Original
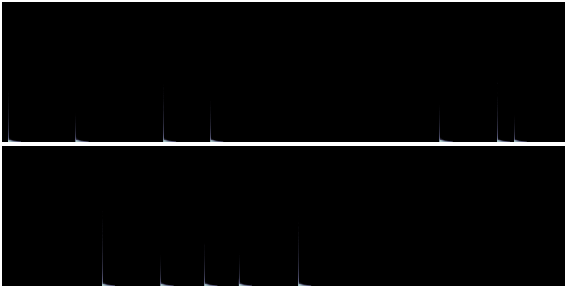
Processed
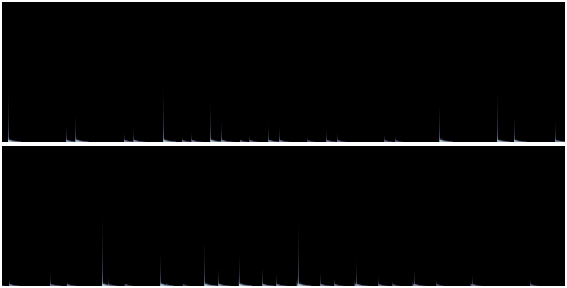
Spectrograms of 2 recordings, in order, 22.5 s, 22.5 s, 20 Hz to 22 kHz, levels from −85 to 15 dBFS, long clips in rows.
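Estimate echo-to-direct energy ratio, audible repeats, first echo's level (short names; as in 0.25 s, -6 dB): -15.0 dB, 3, -16.0 dB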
